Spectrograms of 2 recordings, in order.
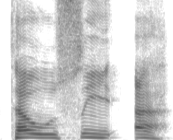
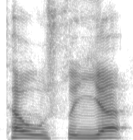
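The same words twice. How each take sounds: First: The middle consonant is a glottal stop. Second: The middle consonant is a y sound. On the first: The speaker calls it wrong. "Tawsiyah is hamza" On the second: The speaker calls it right. "Tawsiyah is the letter ya"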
